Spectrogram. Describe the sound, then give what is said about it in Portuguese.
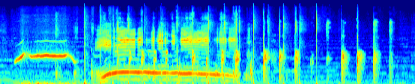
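A round of applause for everyone as a show signs off. Loud whistling, a short high whistle then a long, lower sustained one, with hand claps running underneath that continue as a quick, steady burst of clapping after the whistling stops. “Nós então, despedimos uma salva de palmas pra todo mundo.”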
